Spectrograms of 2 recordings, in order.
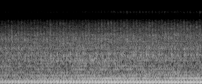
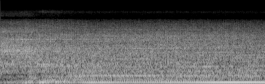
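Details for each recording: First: Bobcat skid loader at idle after fresh ignition tune-up: steady low idle with a constant mid-pitched whine from the left hydrostatic drive; owner suspects slop in the linkage prevents setting it to neutral. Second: Bobcat skid loader just after an ignition tune-up and air filter change: steady even idle with a brief rev blip, no misses or knocks, smoother than ever; left-side drive whine still heard, linkage slop suspected.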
